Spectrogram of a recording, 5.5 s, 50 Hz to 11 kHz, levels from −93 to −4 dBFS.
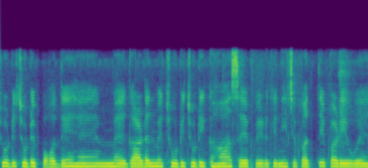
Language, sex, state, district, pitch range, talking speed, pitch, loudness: Hindi, female, Chhattisgarh, Bilaspur, 190-205 Hz, 185 wpm, 195 Hz, -14 LUFS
